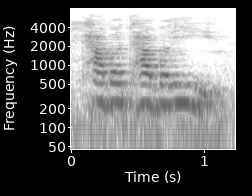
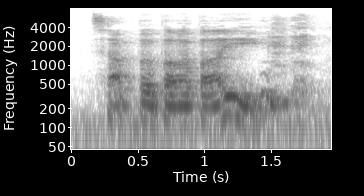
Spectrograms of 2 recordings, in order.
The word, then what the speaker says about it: Tabatabai: Tabatabai. Tabatabai.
